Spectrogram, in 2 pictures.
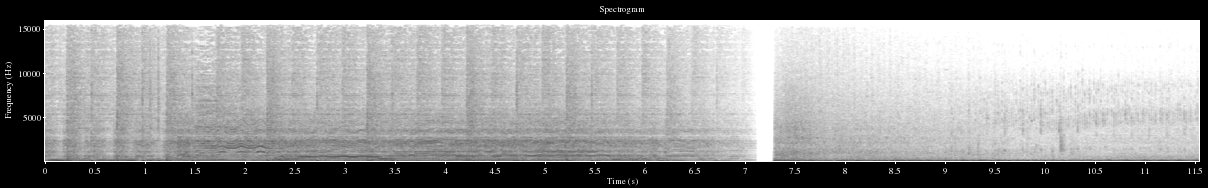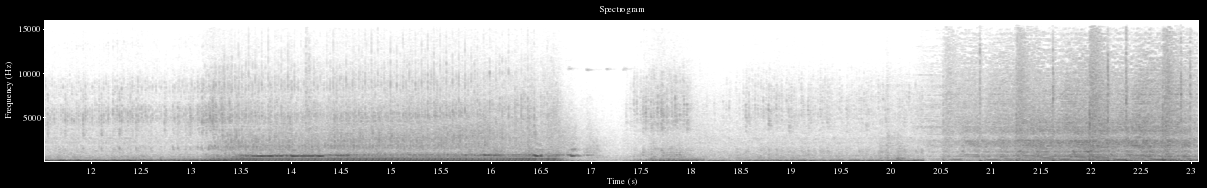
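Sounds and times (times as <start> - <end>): truck engine revving: 7.3 - 23.0.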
